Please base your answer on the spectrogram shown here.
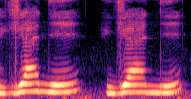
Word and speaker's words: gagner: De l'actrice, à la danseuse, à la danseuse, à l'épouse, la meilleure, gentleman cambrioleur, à gagner. Các bạn thấy có chữ G và chữ N, chúng ta đọc là nhờ nhé.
